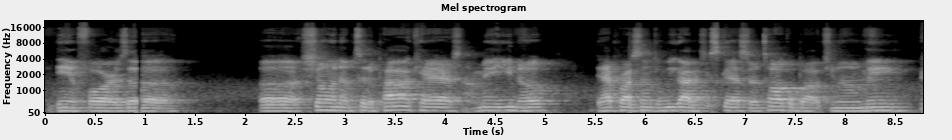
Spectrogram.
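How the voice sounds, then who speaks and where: The voice is monotone and flat at a moderate pace, with audible room echo and noticeable background noise. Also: man, fairly high pitch for a man. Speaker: livestream host. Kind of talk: casual livestream chat. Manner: occasional slurring and stutters.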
